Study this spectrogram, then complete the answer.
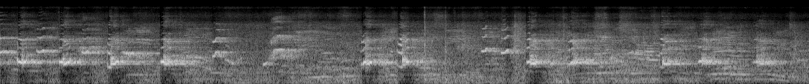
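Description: Several dogs bark, yip and whimper close by in short excited bursts, with people talking over them.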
